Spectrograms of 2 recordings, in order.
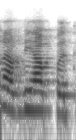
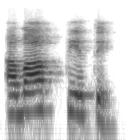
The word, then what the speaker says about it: avapyate: Bhir avyaptate deha vad bhir avyaptate It's not avyapate, it is avapyate.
